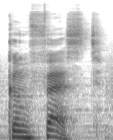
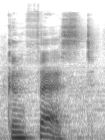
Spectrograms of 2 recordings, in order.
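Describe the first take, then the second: Both takes have the same delivery.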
